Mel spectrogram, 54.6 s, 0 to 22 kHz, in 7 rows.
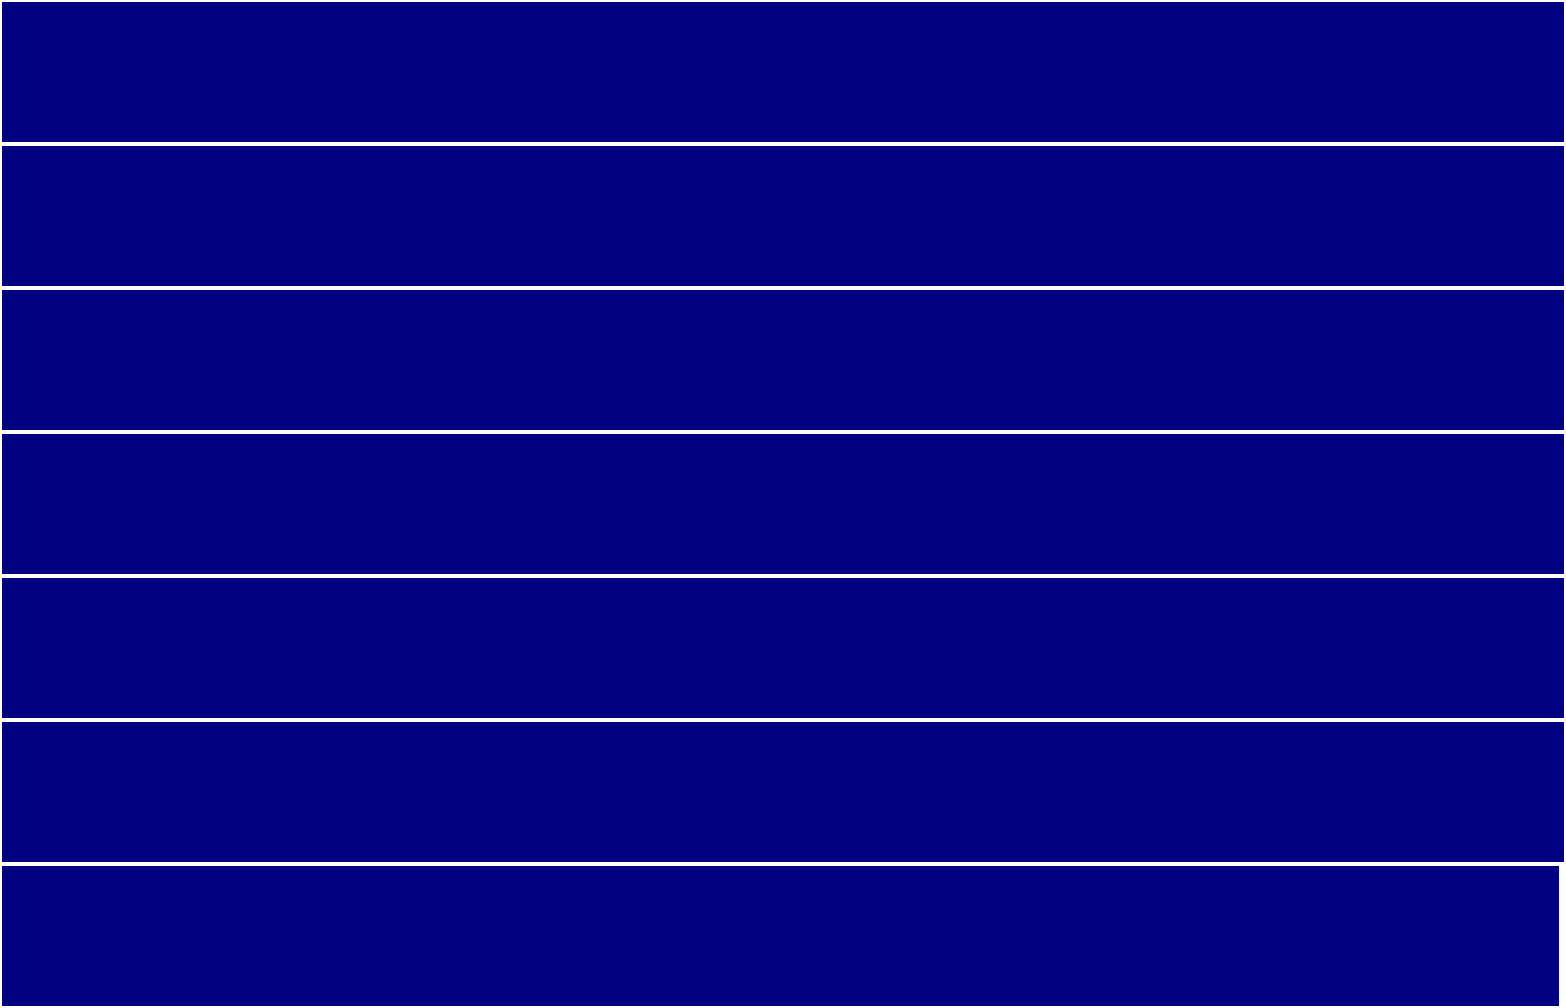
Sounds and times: Silence: 0.0s - 54.6s.

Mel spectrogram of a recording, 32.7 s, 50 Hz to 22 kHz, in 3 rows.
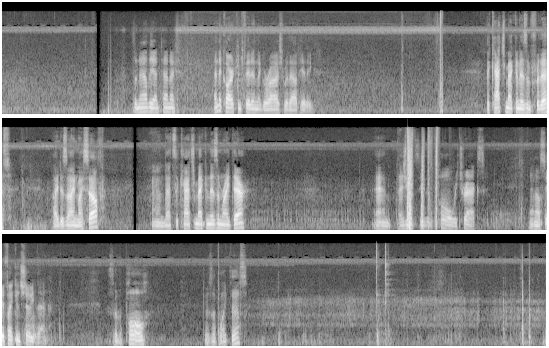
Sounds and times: Speech: 2.6s - 3.6s, 4.2s - 6.4s, 9.7s - 11.1s, 11.9s - 13.0s, 13.9s - 15.8s, 18.3s - 20.6s, 21.4s - 22.8s, 23.9s - 24.8s, 25.8s - 26.7s.

